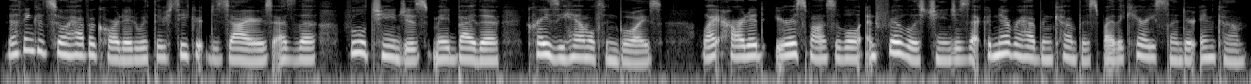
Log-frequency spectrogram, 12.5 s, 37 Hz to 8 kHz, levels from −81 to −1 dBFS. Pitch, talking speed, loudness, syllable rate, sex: 200 Hz, 170 wpm, -18 LUFS, 5.4 syllables/s, female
